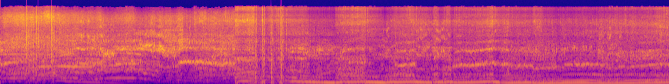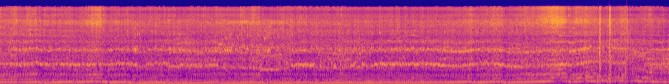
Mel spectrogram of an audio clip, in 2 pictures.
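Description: Chevrolet Chevette drift car's engine revving hard, its pitch swinging up and down over and over as the rear tyres spin and screech in a burnout and donuts. It gets louder from about five seconds in.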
